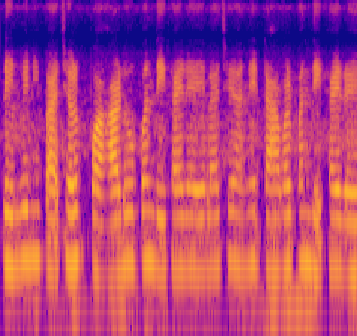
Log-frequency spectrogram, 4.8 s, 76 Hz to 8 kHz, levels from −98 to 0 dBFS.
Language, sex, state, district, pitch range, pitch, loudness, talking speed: Gujarati, female, Gujarat, Gandhinagar, 195-210 Hz, 200 Hz, -20 LUFS, 165 wpm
